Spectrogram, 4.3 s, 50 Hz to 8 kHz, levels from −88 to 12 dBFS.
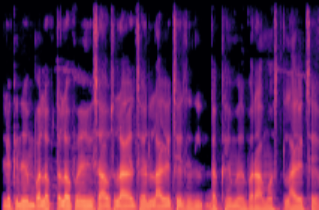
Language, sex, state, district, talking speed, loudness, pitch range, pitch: Maithili, male, Bihar, Supaul, 280 wpm, -16 LUFS, 125-140 Hz, 130 Hz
